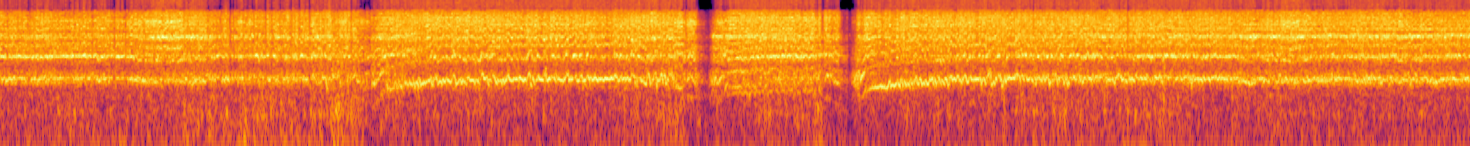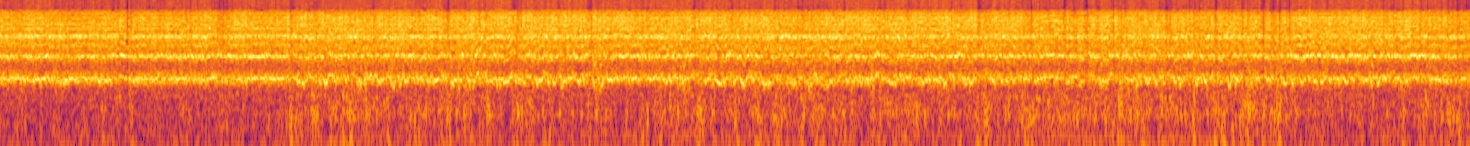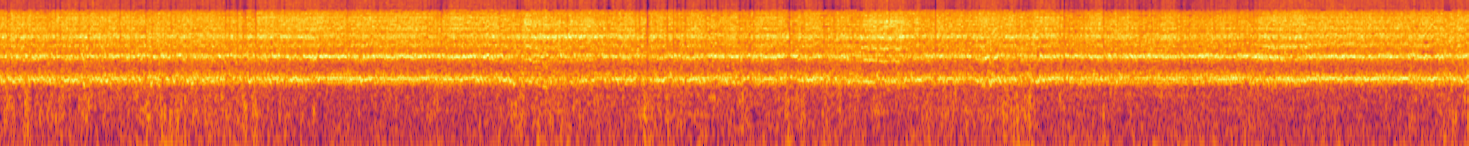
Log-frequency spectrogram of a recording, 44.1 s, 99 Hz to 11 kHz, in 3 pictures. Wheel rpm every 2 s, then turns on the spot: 230, 200, 190, 150, 150, 230, 230, 230, 230, 230, 230, 230, 230, 230, 220, 230, 230, 230, 230, 230, 230, 230.
none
